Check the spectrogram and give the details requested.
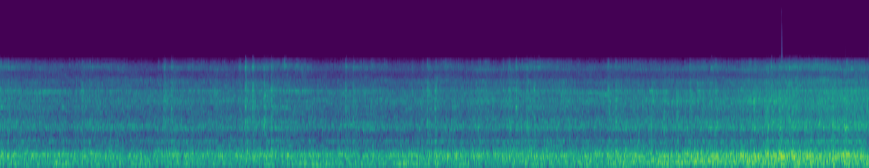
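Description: Double-stack intermodal freight train rolling past: a steady, heavy rumble of wheels on rail that grows a little louder near the end.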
